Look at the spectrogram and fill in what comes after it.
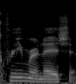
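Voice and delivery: ordinary talk, nothing marked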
